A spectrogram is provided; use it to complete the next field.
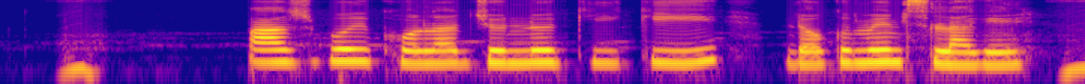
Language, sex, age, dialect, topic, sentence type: Bengali, female, 18-24, Rajbangshi, banking, question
